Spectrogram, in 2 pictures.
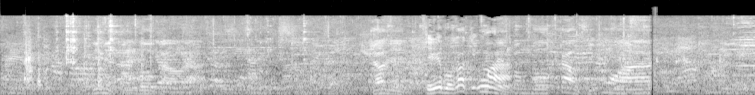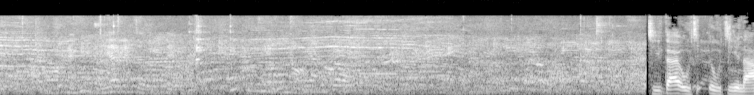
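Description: Several adult men and women chat and laugh around a table.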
